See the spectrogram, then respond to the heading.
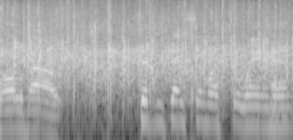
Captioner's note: clapping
